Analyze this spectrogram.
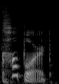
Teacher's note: so this P sound goes away here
